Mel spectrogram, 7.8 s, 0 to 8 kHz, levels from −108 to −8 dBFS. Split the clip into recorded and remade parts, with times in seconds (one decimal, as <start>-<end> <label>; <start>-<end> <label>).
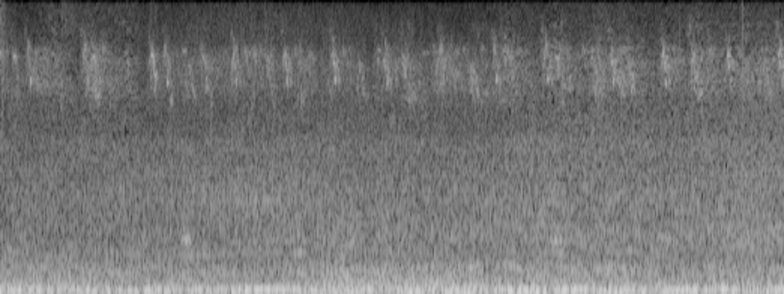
0.0-7.8 recorded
